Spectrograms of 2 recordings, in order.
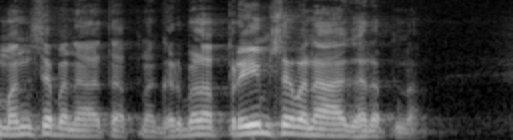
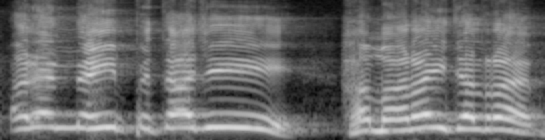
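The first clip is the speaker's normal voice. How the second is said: alarmed correction; 10 semitones higher, 11 dB louder than usual. Acted. Son corrects father in alarm.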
